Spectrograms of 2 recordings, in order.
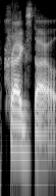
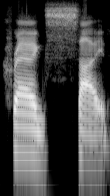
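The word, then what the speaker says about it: Cragside: the plan on D drawing this is a Craigs dial oh sorry craigside I always mispronounce it uh craigside was a a foundational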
